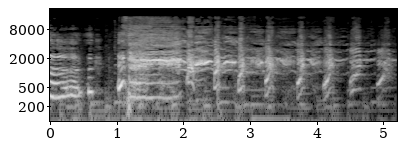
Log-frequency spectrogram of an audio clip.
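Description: A person laughing: a loud burst about a second in, then a run of short rising "ha" sounds, two to three a second, that fade toward the end.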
